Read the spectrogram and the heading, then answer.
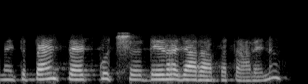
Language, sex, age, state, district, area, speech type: Hindi, female, 45-60, Madhya Pradesh, Jabalpur, urban, conversation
